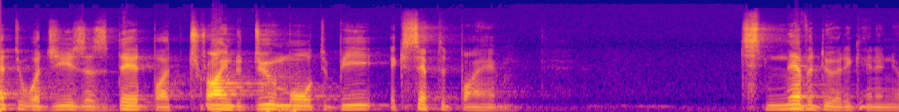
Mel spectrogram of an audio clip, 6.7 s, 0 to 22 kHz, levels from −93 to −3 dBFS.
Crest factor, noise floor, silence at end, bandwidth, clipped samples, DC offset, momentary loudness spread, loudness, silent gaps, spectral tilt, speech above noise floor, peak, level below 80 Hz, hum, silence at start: 20 dB; -57 dBFS; 0 s; 18 kHz; under 0.1%; under 0.1%; 14 LU; -18 LUFS; none; -3.5 dB/octave; 39 dB; 0 dBFS; -46 dBFS; none; 0 s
